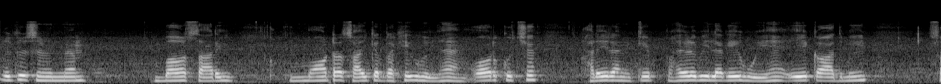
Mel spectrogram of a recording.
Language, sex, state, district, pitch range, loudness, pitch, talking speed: Hindi, male, Uttar Pradesh, Muzaffarnagar, 175-190 Hz, -14 LUFS, 180 Hz, 120 wpm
